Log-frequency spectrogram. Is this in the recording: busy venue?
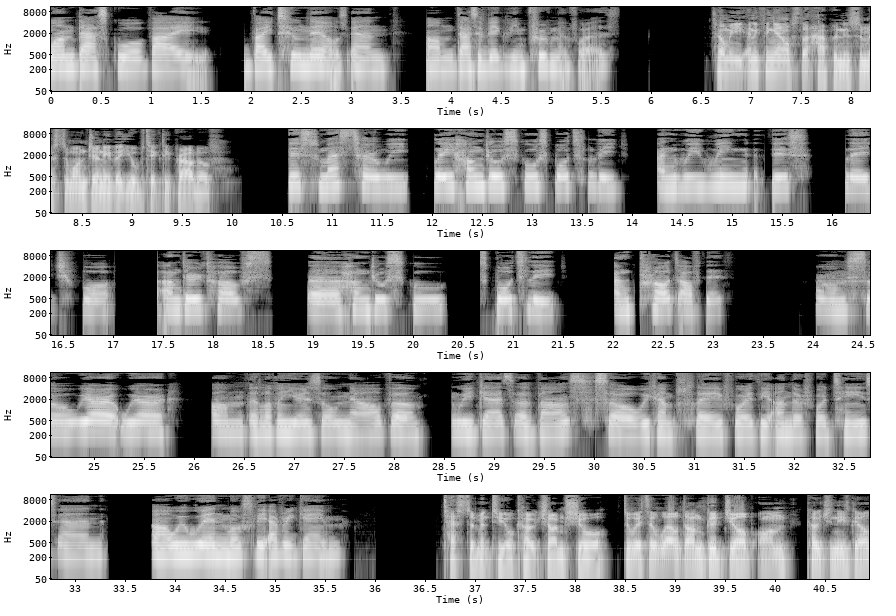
no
